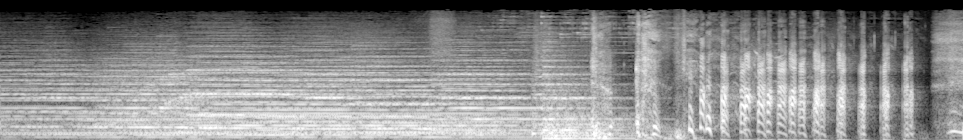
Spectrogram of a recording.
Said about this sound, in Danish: men det kunne man jo nok regne ud, at du har besluttet dig for, at du skulle starte det her afsnit med at hoste.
